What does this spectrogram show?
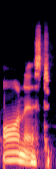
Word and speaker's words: honest: The word honest begins with a silent H, so it actually opens with the vowel sound a.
